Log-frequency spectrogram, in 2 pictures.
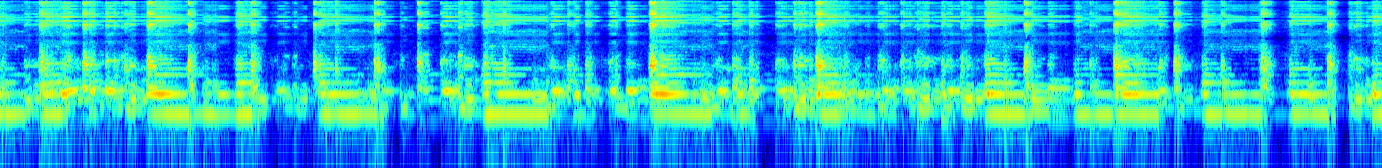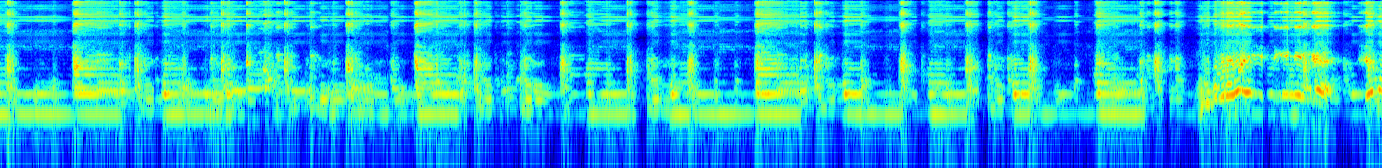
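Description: Music on a plucked string instrument, with one low note repeated over and over beneath a busier melody higher up.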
